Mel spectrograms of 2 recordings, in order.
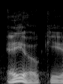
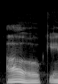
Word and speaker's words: Aoki: Yeah, and it's not Aoki, it's Aoki, and he doesn't want to be called Nori anymore. – Oh. – So it's Aoki, not Aoki.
